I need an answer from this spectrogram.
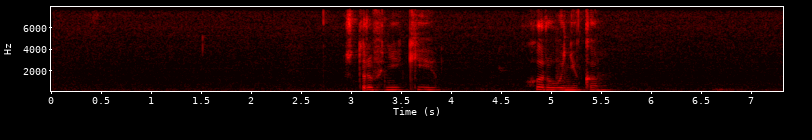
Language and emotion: Russian, sad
